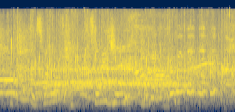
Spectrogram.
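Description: A crowd gives loud, sustained clapping to celebrate a best thesis award. The applause stays steady and dense throughout, and a voice speaks over it.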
